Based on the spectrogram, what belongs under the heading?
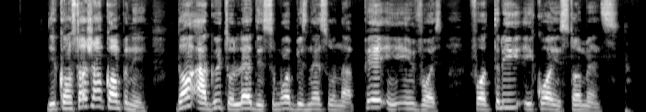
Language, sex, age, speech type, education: Nigerian Pidgin, male, 30-45, spontaneous, tertiary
